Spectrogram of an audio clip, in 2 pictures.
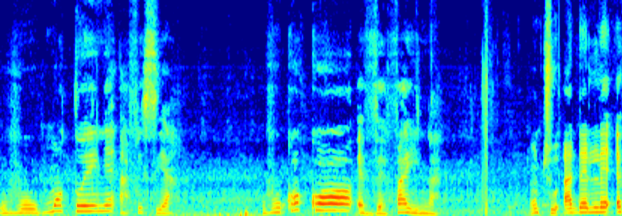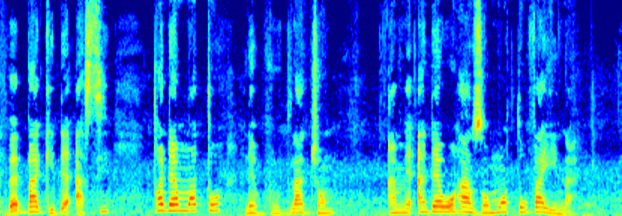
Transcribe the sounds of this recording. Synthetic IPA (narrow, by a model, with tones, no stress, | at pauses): vu˨mɔ̃˦t̪o˦ɛ˦ɲɛ̃˦ʔa˨fi˦si˨a˨ | vu˨kɔ˦kɔ˦ɛ˨vɛ˨va˦ji˨nã˨ | ŋũ˦t͡ʃu˦ʔa˨ɖɛ˦lɛ˦ʔɛ˦ɸɛ˦ba˦ɡi˨ɖɛ˦ʔa˨si˦ | t̪ɔ˦ɖɛ˦mɔ̃˦t̪o˦ | lɛ˨βu˨la˦d͡ʒɔ˦m | a˨mɛ̃˨ʔa˨ɖɛ˦wo˦ɦã˦zɔ˨mɔ̃˦t̪o˦va˦ji˨nã̰˨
